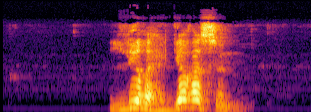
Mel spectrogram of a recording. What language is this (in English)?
Kabyle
